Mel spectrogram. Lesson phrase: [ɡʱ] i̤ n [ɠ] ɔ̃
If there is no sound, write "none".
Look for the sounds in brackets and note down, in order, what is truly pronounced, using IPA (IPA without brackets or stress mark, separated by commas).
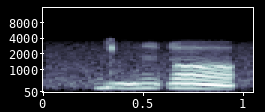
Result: ɡʱ, ɠ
